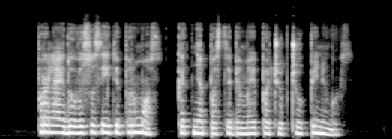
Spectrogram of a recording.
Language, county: Lithuanian, Klaipėda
